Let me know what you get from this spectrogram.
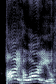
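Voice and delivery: high, loud mock-cheery holler; hammed-up shouted welcome; screamed greeting. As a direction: call a hello across the dining room. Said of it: "had to scream from across".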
